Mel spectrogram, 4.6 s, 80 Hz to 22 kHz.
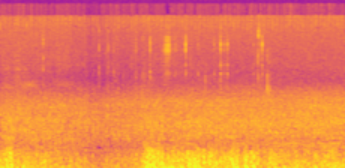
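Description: A Boeing 777 jet arrives at Amsterdam Schiphol in gusty crosswinds, its distant engine rumble swelling partway through and blending with wind buffeting the microphone.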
